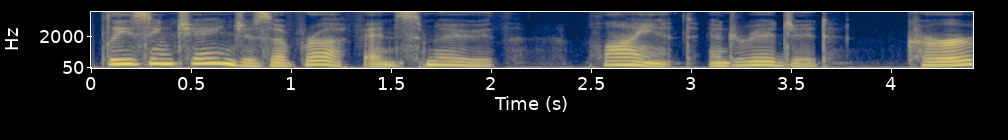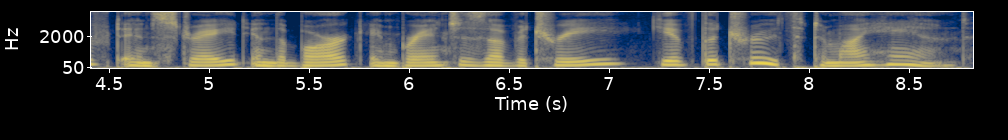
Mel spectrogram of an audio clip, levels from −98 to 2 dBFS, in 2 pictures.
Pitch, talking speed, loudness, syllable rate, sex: 180 Hz, 185 wpm, -17 LUFS, 4.2 syllables/s, female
